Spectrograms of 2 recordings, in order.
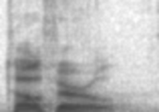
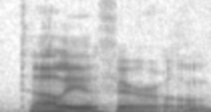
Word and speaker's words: Taliaferro: Lloyd Eugene, and I'm afraid I'm going to mess this one up, Talaferro. Mr. Talaferro? Not here? Oh, Mrs. Talaferro, okay. Did I pronounce that right? Taliaferro, okay.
